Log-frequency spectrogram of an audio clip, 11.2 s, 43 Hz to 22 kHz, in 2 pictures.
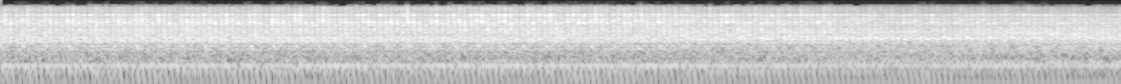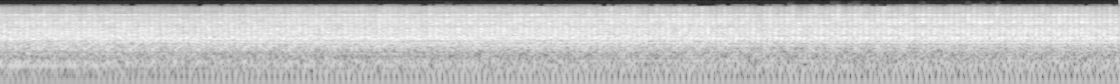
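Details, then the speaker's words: New Holland 6610S tractor, 5.0 L Genesis four-cylinder diesel, first start after head gasket and valve job with the fuel system primed: steady, even idle with no knock or miss. Runs healthy, with no bubbles in the radiator. "But it sounds good, it's running good. Don't see any bubbles in the radiator, so that's a good start."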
